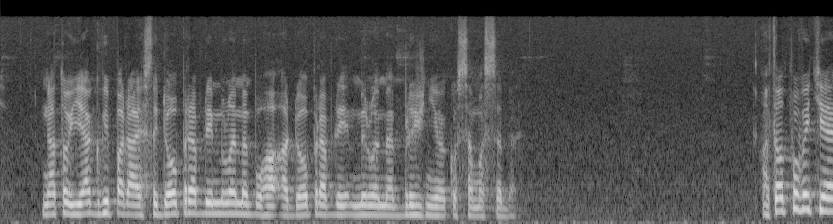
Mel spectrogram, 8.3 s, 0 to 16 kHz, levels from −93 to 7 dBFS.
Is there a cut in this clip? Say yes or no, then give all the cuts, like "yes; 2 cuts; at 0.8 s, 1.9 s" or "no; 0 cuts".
no; 0 cuts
